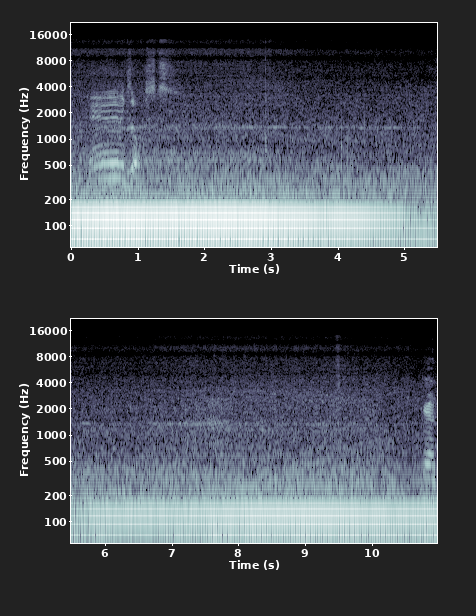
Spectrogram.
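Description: A running Jeep exhaust with a new exhaust manifold rumbles steadily with a deep low drone, loud and close, easing slightly in level partway through.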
